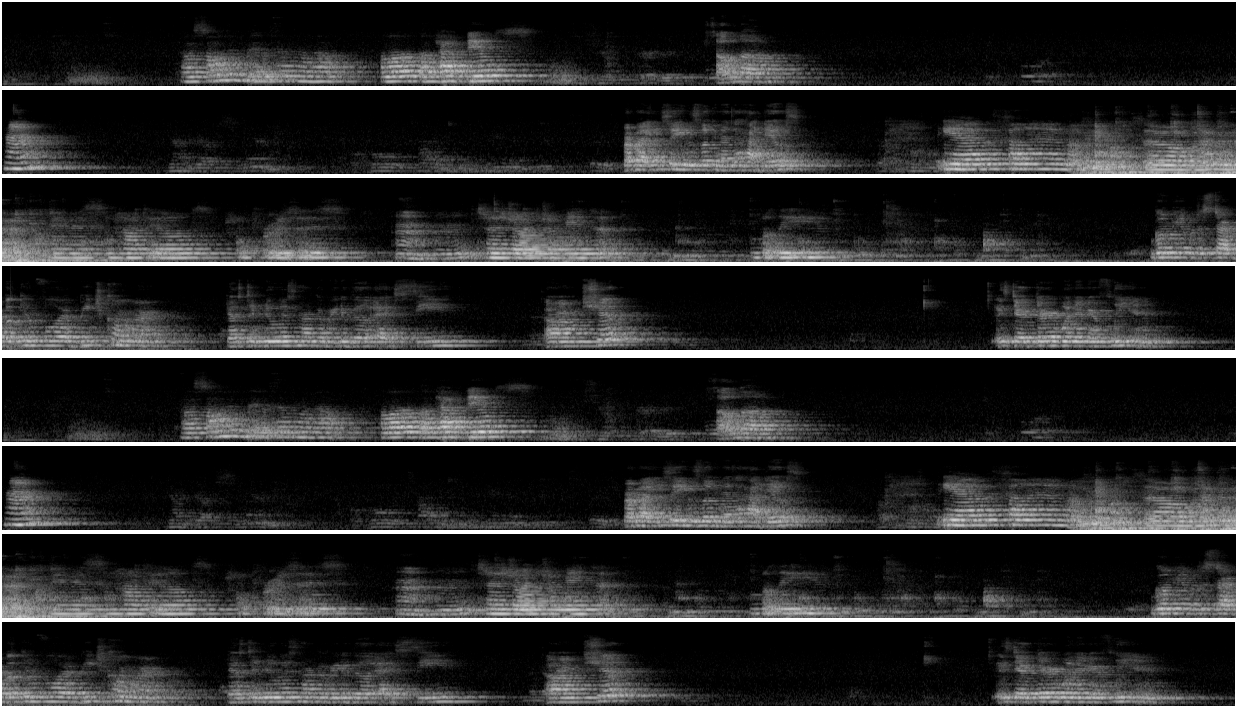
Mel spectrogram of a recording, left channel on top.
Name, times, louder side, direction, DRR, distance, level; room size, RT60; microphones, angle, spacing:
voice 1, 0.6-1.0 1.8-3.3 3.8-5.7 16.7-16.8 21.2-26.7 27.0-28.0 29.5-30.9 32.1-32.9, left 1 dB, ahead, -12 dB, 1.0 m, -22 dB
voice 2, 6.0-6.7 7.0-7.6 10.2-10.4 14.0-15.1 15.8-16.8 17.2-17.8 18.2-18.4 21.1-21.8 31.2-32.2 35.9-36.0 38.1-38.4 38.7-38.8 39.2-39.3 42.3-42.5, equal, 45° right, -3 dB, 0.5 m, -46 dB
voice 3, 7.1-7.7 12.4-12.7 18.6-20.3 27.4-27.6 28.6-29.4 36.2-38.6 39.3-41.5 42.4-43.2 46.9-48.5, left 1 dB, 75° left, -2 dB, 0.6 m, -23 dB
sound 1, 23.0-25.9 26.4-26.5 26.8-28.0 28.4-28.7 29.1-29.6 30.1-38.8, equal, 40° left, 0.9 m, -29 dB
2.4 x 2.2 x 2.3 m, 1.4 s
head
